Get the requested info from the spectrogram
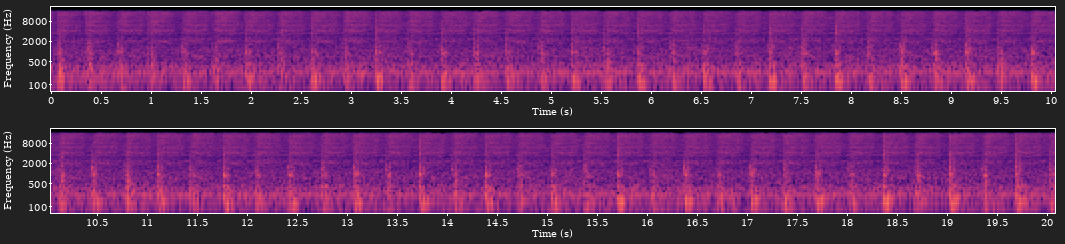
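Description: Running feet pounding a treadmill belt at sprint pace in a fast, even rhythm, over the steady hum of the treadmill's motor and belt.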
